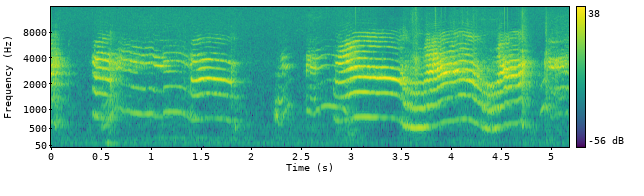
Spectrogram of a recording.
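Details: Devon Rex cat; contact call; mother calling her kittens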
